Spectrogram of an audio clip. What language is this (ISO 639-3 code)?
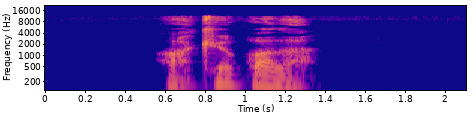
chm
